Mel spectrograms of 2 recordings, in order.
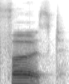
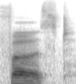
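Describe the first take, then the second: The two takes are said the same way.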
